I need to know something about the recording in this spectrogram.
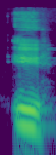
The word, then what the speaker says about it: eu: Instead of j'ai, tu as, il a, we simply add u, e-u. It's pronounced u. So it's like if it doesn't have the letter e, so we just pronounce the u.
